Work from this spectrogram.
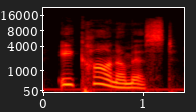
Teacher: there are four syllables in Economist with the stress on the second syllable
